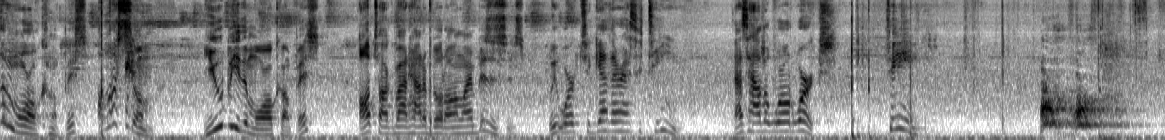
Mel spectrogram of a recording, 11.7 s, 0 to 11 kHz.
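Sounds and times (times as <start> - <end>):
speech: 0.1 - 9.4
dog barking: 10.4 - 11.4.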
